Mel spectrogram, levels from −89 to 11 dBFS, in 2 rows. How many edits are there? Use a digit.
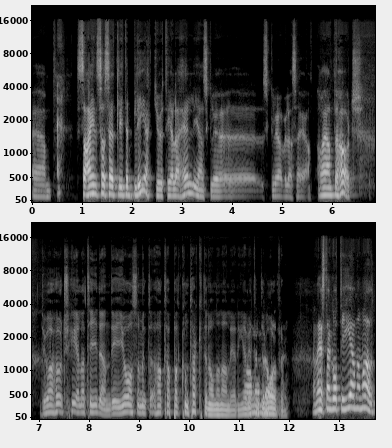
1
